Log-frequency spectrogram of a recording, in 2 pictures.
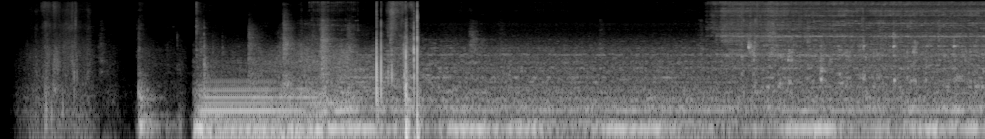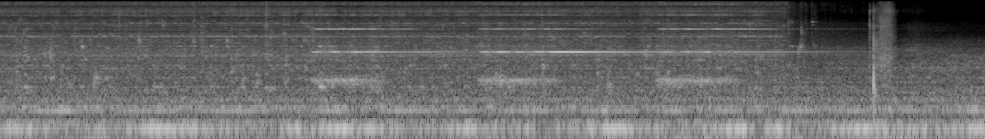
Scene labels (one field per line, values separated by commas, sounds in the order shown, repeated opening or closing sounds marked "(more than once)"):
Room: kitchen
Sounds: microwave, running water, bell ringing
